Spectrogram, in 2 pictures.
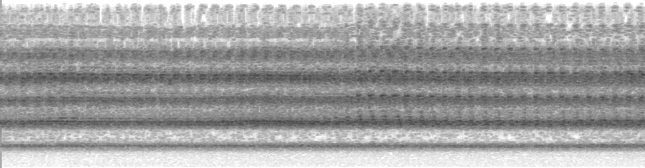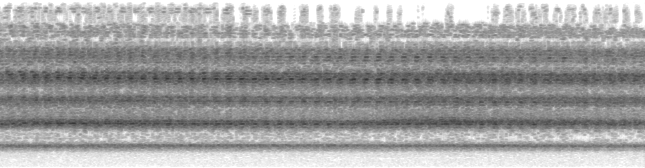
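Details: Several higurashi cicadas singing together in a long, even, high-pitched trill that swells slightly in loudness midway, pulsing rapidly and never pausing.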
